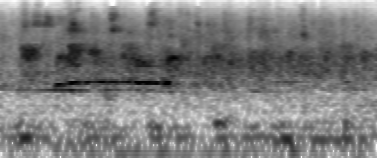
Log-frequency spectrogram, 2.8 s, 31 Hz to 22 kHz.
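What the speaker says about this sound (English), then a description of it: "One more time, round of applause, ladies and gentlemen" Applause from a birthday party crowd celebrating a 90th and a 60th birthday, steady and fairly loud clapping that fills the whole stretch, with a faint voice briefly audible near the start.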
